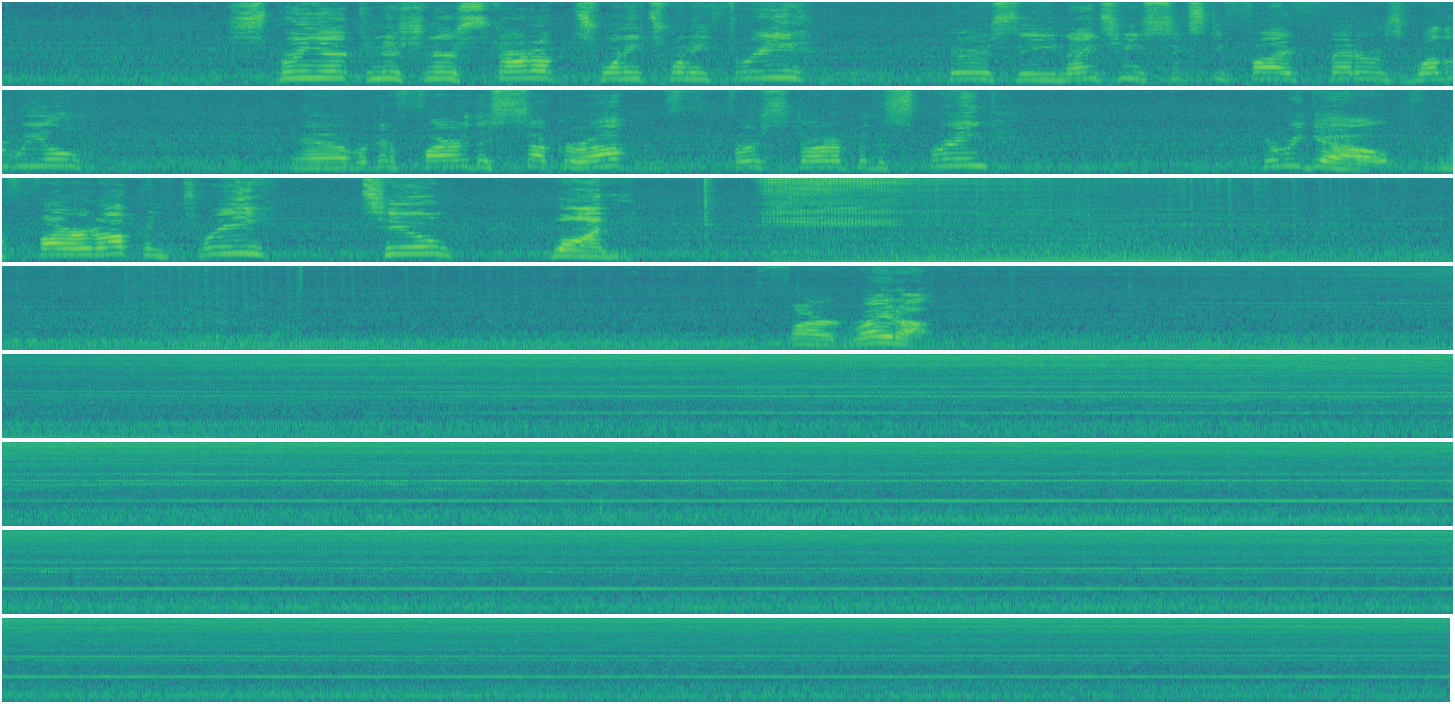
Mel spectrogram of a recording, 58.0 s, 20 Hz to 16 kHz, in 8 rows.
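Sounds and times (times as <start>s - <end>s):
air conditioner compressor humming: 0.0s - 58.0s
fan blowing: 1.0s - 58.0s
steady high whine: 13.5s - 58.0s.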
